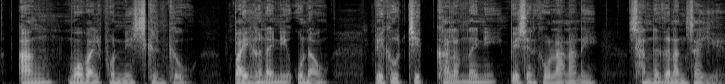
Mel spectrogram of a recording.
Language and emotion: Bodo, fearful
